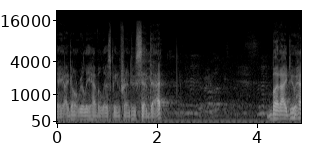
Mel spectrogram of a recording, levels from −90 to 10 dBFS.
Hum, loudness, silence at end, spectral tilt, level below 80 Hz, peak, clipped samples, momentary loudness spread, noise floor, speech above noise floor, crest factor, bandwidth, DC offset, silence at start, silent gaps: none; -34 LUFS; 0 s; -5 dB/octave; -60 dBFS; -12 dBFS; under 0.1%; 24 LU; -57 dBFS; 24 dB; 24 dB; 16 kHz; under 0.1%; 0 s; none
